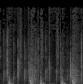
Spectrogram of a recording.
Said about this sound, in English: Why are we clapping? Because it's like with a beat.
